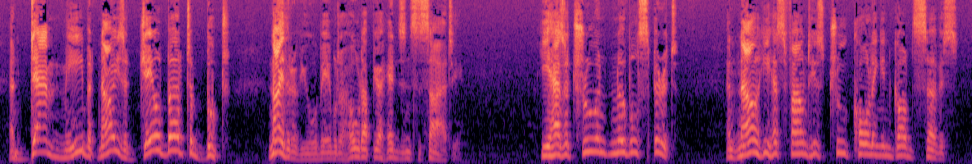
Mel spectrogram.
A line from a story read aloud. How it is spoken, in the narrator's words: Robin replied hotly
